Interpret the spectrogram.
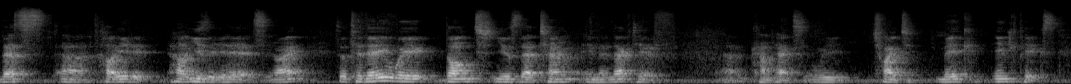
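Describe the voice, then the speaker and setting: A man talks at a very slow pace and medium pitch, his intonation fairly even. Room echo is audible, and background noise is noticeable. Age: 50s. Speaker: painting teacher. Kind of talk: online class lecture. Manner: halting, many fillers.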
